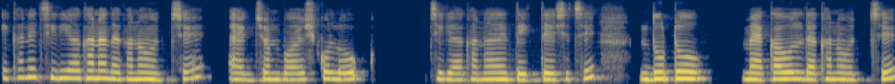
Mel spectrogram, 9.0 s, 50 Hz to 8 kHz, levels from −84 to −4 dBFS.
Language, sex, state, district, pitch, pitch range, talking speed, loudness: Bengali, male, West Bengal, Jhargram, 235 Hz, 225-260 Hz, 95 wpm, -16 LUFS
